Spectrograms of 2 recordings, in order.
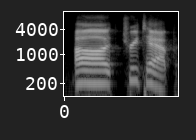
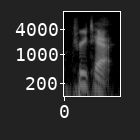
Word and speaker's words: Tretap: Tree Tap. It's spelled TRETAP. Tree Tap.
